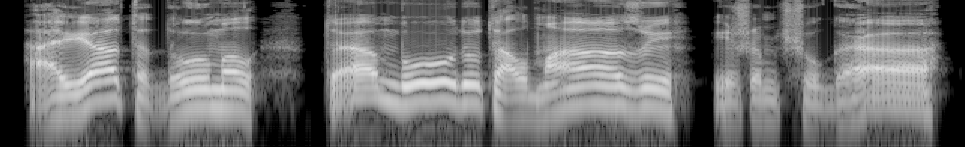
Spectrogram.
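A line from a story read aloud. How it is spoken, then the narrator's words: Drawling. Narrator (Russian): протянул он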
